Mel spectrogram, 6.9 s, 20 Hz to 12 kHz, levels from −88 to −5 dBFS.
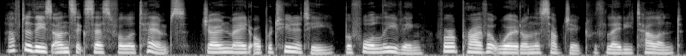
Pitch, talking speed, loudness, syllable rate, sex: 185 Hz, 165 wpm, -18 LUFS, 5.8 syllables/s, female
